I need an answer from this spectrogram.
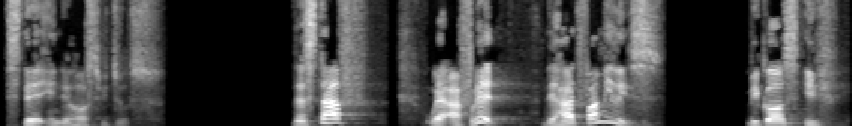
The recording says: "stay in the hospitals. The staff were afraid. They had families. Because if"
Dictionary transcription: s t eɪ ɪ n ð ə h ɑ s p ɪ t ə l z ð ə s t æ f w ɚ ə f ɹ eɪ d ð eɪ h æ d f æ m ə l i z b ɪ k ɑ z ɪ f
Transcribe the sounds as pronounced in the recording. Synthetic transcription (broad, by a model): s t eɪ ɪ n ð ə h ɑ s p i t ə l s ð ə s t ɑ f w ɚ ə f ɹ eɪ d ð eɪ h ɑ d f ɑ m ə l i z b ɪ k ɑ s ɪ f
